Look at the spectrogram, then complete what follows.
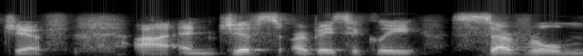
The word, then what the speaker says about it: GIF: And it is pronounced GIF. GIF is pronounced GIF.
